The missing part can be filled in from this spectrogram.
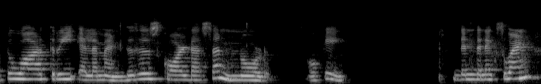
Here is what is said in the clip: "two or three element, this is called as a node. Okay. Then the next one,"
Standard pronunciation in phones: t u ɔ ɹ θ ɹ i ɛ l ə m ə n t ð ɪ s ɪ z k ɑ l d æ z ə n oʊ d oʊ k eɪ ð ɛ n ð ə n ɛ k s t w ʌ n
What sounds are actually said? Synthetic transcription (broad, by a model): t u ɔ ɹ t ɹ i ɛ l ə m ə n t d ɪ s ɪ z k ɑ l d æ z ə n oʊ d oʊ k eɪ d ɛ n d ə n ɛ k s t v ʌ n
